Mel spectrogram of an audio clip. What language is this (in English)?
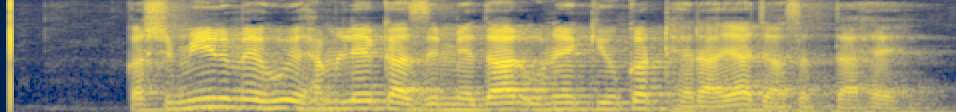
Urdu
